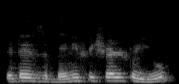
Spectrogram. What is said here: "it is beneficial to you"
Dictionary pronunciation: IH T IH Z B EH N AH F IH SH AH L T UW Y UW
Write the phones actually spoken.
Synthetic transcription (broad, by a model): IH T IH Z B EH N AH F IH SH AH L T UW Y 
